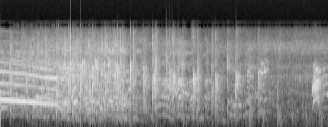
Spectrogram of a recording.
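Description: A group of adults and children sing and cheer loudly nearby.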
